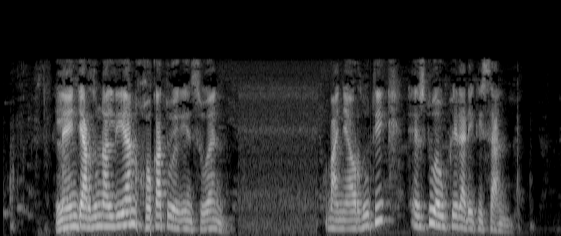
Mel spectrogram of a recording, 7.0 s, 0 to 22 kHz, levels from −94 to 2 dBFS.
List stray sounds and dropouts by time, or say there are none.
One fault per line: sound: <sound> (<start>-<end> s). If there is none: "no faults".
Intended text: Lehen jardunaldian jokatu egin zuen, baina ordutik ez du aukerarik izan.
no faults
